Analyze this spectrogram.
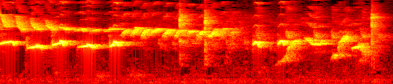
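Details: White-rumped shama singing: a stream of clear, fluid whistles that slide up and down, broken by a few sharp clicks near the end.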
